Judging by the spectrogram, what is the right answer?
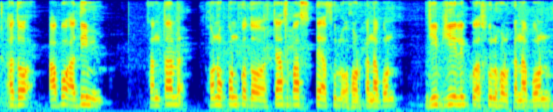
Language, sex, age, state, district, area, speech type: Santali, male, 45-60, Jharkhand, East Singhbhum, rural, spontaneous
